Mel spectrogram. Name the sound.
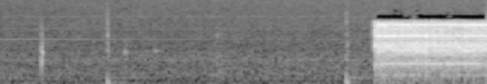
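telephone ringing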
